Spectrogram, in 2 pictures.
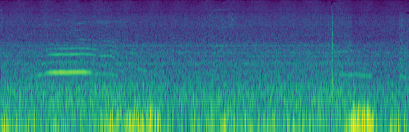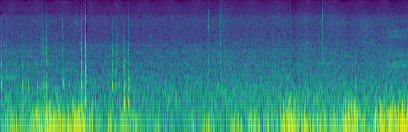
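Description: An animal's single short call with a slight rise and fall, about a second in, over a low rumble of wind on the microphone, with a few sharp clicks around six seconds in.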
